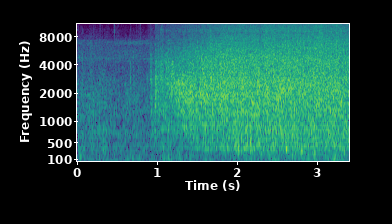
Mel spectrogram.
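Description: Tyres splash through a muddy puddle.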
